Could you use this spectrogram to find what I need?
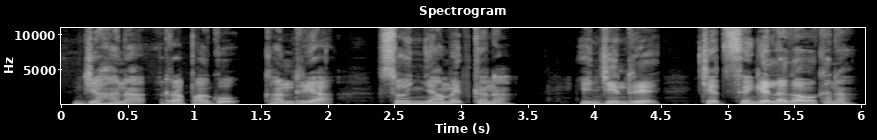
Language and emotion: Santali, fearful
